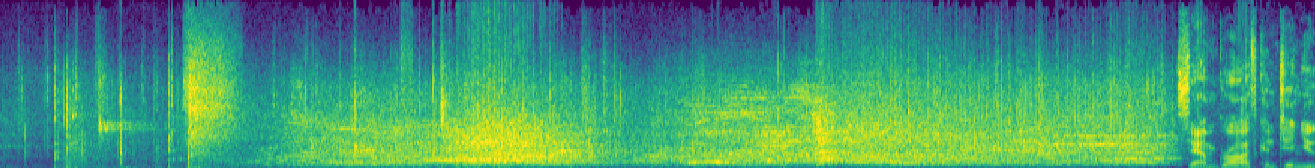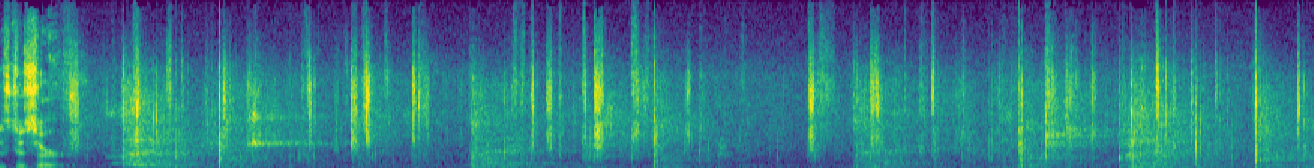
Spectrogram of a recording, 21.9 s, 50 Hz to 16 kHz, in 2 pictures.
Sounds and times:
Slam: 1.5 - 2.0
Speech: 9.8 - 11.6, 14.9 - 15.5.

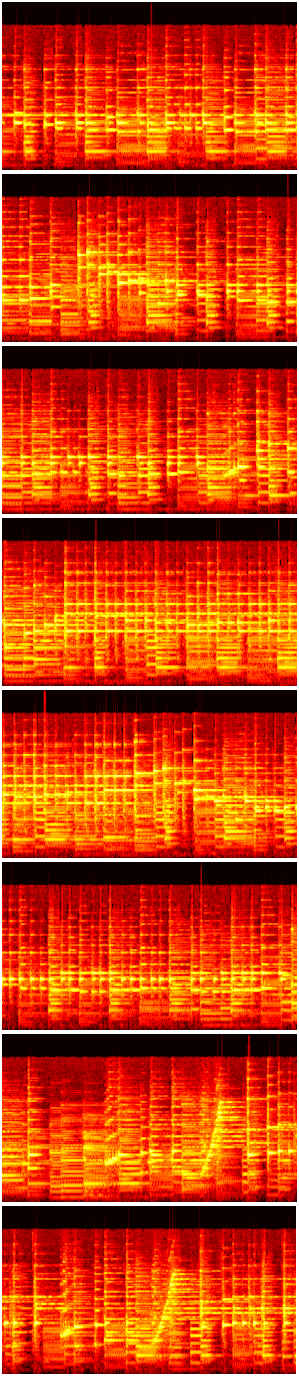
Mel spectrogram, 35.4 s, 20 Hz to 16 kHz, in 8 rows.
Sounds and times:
Music: 0.0 - 35.3.

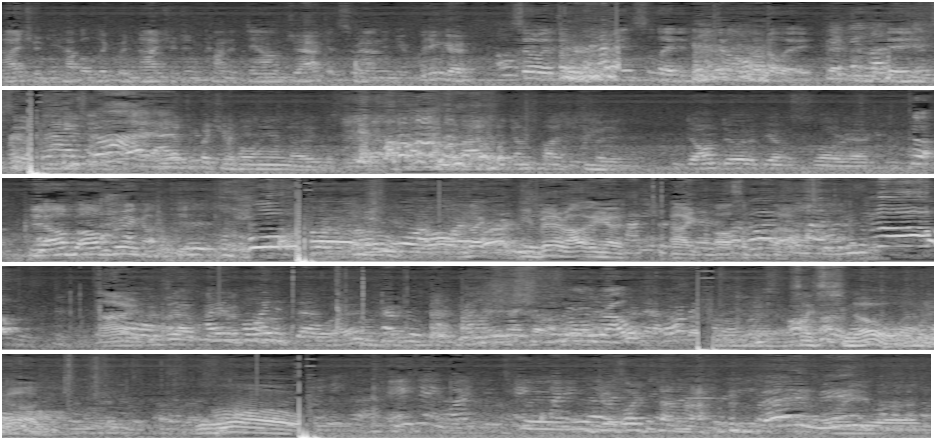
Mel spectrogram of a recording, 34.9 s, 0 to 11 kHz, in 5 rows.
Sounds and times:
Male speech, man speaking: 0.0 - 9.6, 10.2 - 13.6, 14.2 - 20.6, 21.7 - 25.4, 26.3 - 30.3, 32.3 - 34.9
Female speech, woman speaking: 6.2 - 8.3, 21.9 - 27.4, 30.3 - 34.6.

